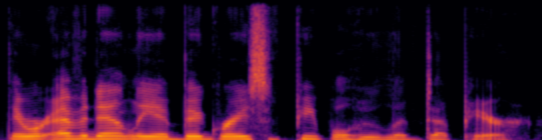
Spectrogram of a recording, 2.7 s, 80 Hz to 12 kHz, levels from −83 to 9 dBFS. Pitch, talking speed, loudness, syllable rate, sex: 200 Hz, 265 wpm, -16 LUFS, 7.2 syllables/s, female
